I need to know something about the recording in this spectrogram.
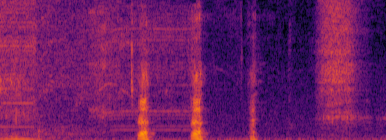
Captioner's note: laughing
